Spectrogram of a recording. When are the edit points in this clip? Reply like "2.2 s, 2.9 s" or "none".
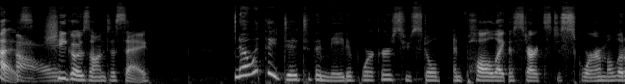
2.4 s, 4.4 s, 5.1 s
